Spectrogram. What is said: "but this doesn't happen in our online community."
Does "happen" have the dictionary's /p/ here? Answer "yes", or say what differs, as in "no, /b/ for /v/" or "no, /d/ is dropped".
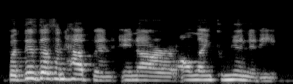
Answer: yes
